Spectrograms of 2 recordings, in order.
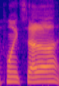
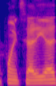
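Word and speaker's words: poinsettia: really nice florals including a pointsetta and or potia depending on how you say it um and I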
